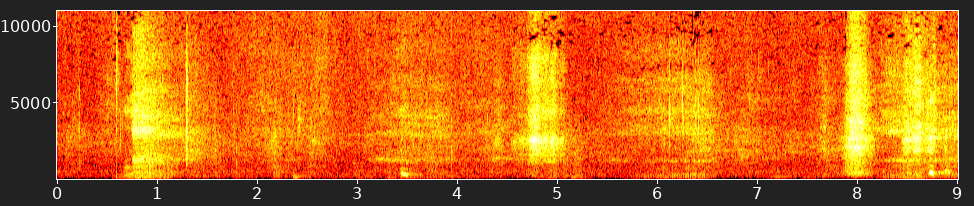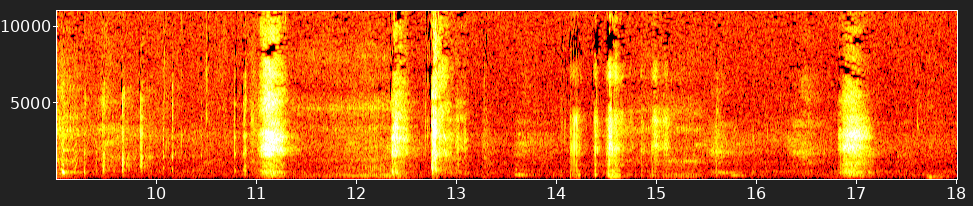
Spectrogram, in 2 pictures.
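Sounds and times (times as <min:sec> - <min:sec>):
person snorting and wheezing: 0:00.6 - 0:01.3, 0:07.9 - 0:09.4.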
